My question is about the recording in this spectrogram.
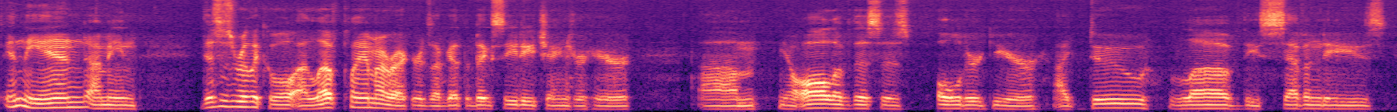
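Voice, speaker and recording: A low-voiced man, a hobbyist collector, rambles through an informal show-and-tell of his gear. His delivery is halting and unscripted, as if he's working things out aloud, and the recording sounds dull and muffled.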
